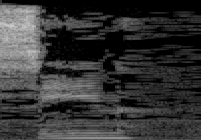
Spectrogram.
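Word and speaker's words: سين: on Top This is scene it's like two two little little dips and then one big dip at the end um yeah it's the S the Arabic s s we have it in English this is Sheen it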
